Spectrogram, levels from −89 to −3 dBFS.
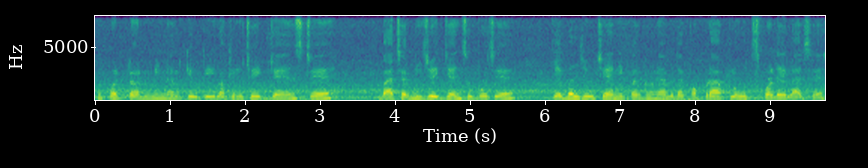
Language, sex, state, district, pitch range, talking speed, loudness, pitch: Gujarati, female, Gujarat, Gandhinagar, 195-210 Hz, 165 wpm, -16 LUFS, 200 Hz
